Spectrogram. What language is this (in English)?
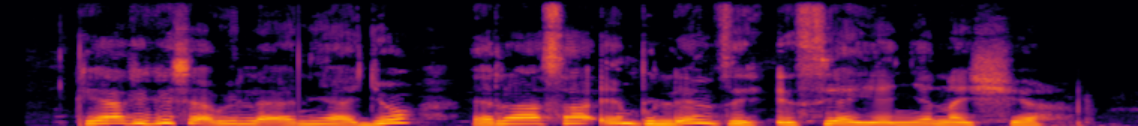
Masai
